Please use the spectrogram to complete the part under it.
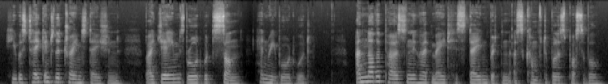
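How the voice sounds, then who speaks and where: A composed woman recounts a story in a radio drama. Her voice is very low for a woman, with a marked creak at the edges. She speaks in measured, articulate sentences, like someone carefully telling a history she knows well. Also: darkish tone. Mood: measured, wistful. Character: Miss Lind, composed woman recounting a composer friend's last tour. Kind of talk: scripted radio play narration.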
